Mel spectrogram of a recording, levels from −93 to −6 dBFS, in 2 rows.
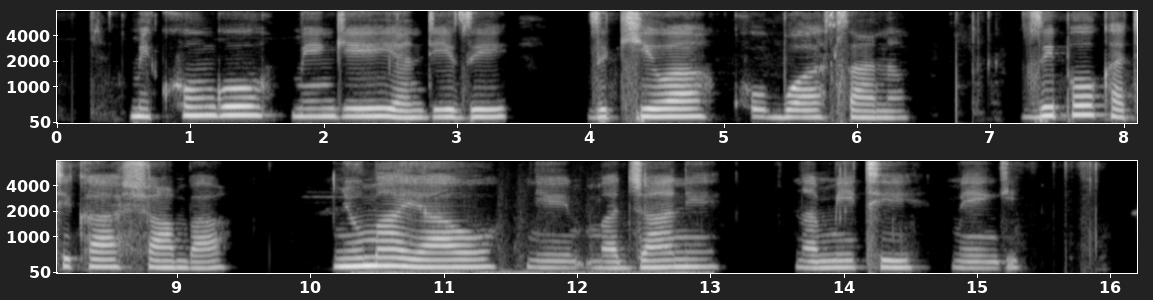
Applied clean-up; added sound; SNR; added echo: none; Livestock, farm animals, working animals; 14 dB; none.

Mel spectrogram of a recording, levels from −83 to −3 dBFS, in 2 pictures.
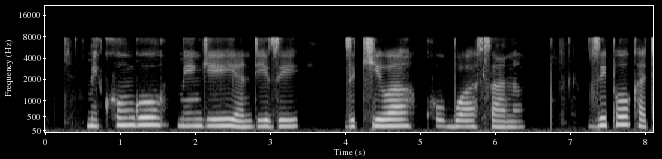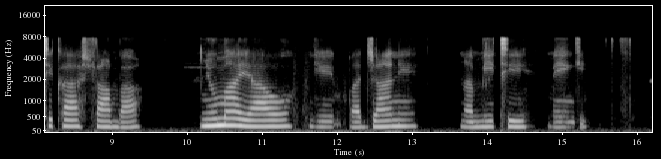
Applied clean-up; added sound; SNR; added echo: neural diffusion model UNIVERSE++.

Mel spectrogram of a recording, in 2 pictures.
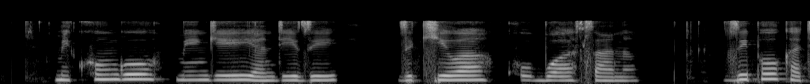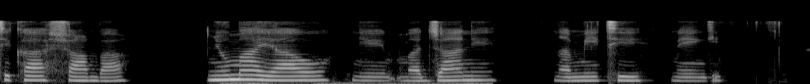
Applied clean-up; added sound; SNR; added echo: neural mask model Resemble Enhance denoiser.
